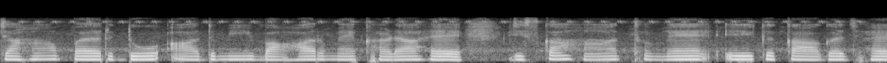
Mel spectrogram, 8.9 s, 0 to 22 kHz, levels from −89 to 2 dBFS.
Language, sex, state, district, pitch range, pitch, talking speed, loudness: Hindi, female, Jharkhand, Deoghar, 165-175 Hz, 170 Hz, 95 wpm, -17 LUFS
